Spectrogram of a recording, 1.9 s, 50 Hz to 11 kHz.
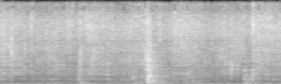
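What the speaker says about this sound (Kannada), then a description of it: "1 ನಿಮಿಷ ಫ್ರೈ ಮಾಡ್ಕೊಳ್ಳೋಣ." Cumin seeds and ajwain frying in a pan for a fish curry masala make a soft, steady sizzle, with a few light stirring taps and scrapes.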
